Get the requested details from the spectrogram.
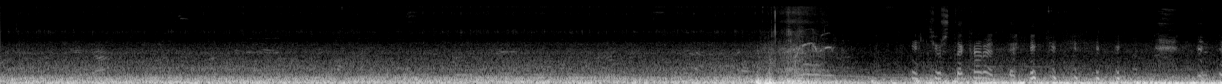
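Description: A low, steady rumble of an airliner rolling along a runway fills the cabin.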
